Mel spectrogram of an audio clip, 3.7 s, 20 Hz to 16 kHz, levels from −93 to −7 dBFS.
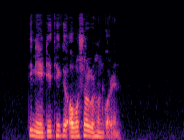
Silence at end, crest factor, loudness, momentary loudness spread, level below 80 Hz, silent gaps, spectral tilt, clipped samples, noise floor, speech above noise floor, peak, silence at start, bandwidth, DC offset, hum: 1.3 s; 20 dB; -26 LUFS; 11 LU; -62 dBFS; none; -7.5 dB/octave; under 0.1%; -75 dBFS; 49 dB; -8 dBFS; 0.6 s; 11 kHz; under 0.1%; none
